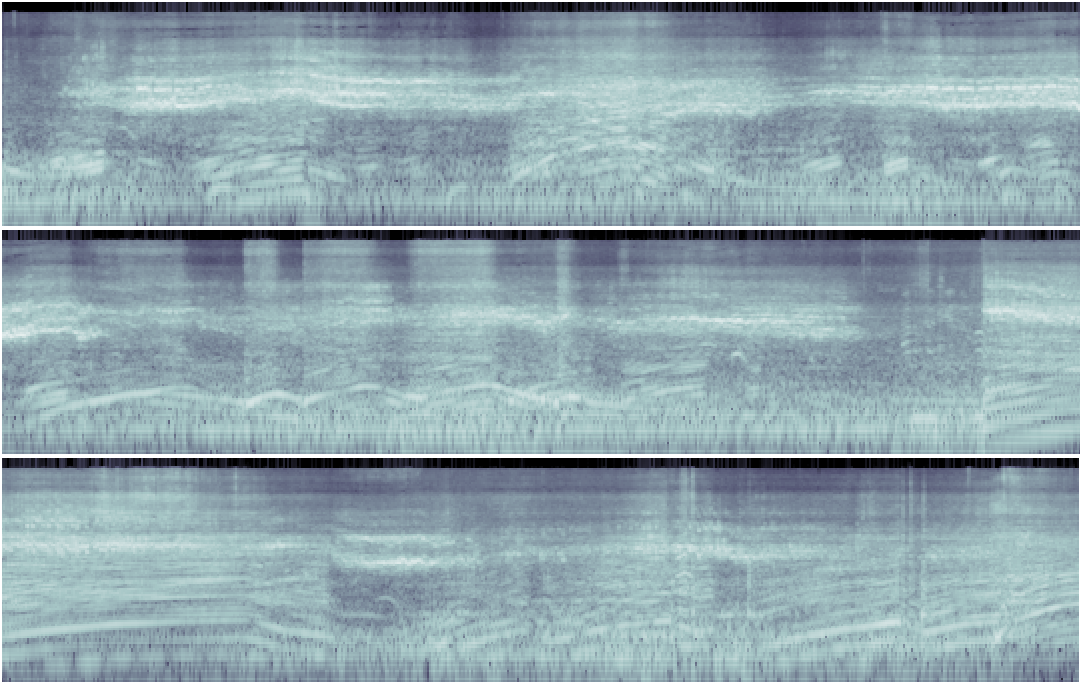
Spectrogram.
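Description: Ford Mustang spinning donuts: the tyres squeal in a long, wavering screech while the engine revs up and down about once a second. Around two-thirds of the way through comes one long rising rev.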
